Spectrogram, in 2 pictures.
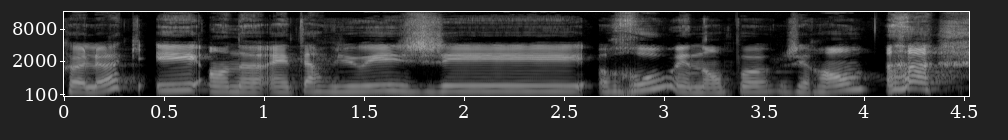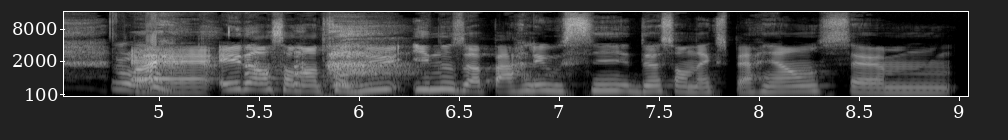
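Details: Adult woman who stutters; stuttering.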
